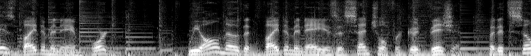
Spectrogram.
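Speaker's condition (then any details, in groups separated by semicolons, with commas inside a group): No condition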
